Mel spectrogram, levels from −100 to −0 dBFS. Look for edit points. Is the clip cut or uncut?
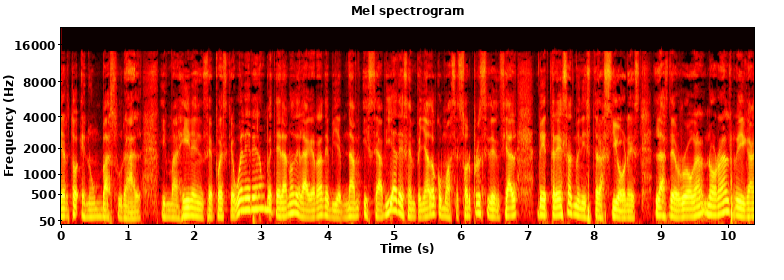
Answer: cut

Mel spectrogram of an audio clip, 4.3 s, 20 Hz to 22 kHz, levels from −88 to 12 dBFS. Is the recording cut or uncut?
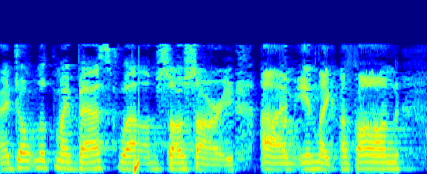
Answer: cut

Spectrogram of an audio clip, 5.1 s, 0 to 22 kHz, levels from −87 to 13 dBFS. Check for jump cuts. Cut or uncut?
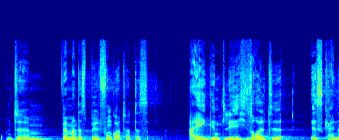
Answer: uncut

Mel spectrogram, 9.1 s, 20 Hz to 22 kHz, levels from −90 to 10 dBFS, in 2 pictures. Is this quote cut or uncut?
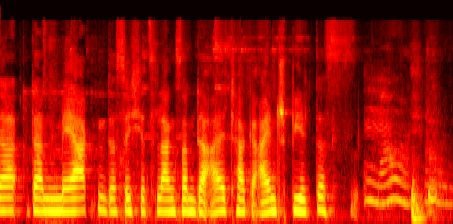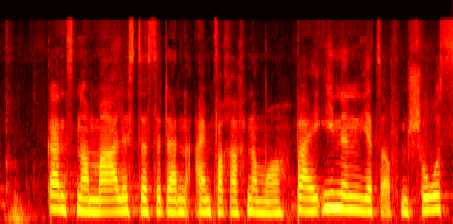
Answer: cut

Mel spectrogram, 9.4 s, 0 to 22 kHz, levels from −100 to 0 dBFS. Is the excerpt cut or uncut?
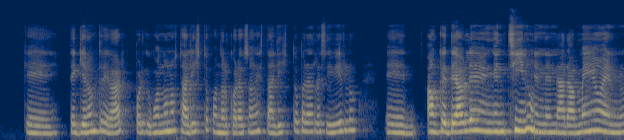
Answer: cut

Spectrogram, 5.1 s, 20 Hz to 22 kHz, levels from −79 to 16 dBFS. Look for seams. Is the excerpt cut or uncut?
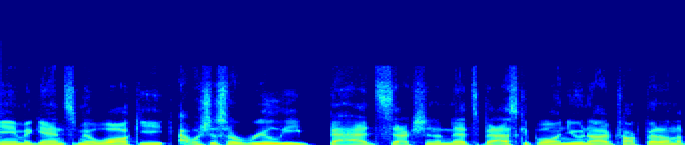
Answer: cut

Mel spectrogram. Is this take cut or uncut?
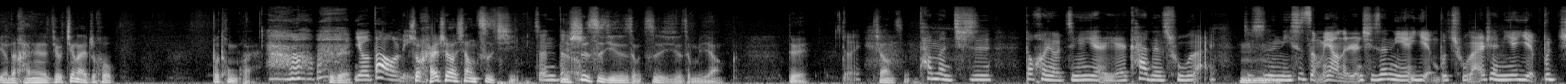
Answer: cut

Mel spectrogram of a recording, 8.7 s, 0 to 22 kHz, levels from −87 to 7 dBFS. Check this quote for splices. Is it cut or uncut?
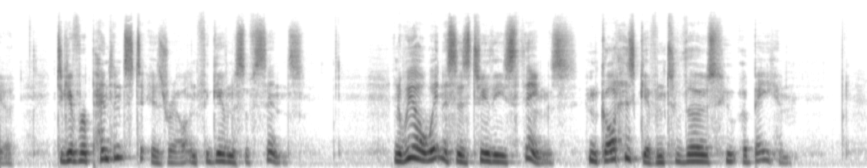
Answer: cut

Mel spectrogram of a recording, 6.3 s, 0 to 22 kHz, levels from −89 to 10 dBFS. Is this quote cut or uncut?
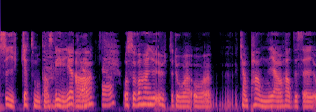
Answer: cut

